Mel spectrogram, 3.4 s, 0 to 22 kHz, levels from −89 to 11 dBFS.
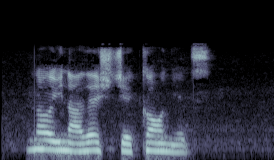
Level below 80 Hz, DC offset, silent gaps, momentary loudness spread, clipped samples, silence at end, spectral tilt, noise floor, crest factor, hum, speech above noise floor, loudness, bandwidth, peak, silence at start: -50 dBFS; under 0.1%; none; 8 LU; under 0.1%; 0.85 s; -4.5 dB/octave; -55 dBFS; 14 dB; none; 40 dB; -15 LUFS; 8 kHz; -2 dBFS; 0.35 s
